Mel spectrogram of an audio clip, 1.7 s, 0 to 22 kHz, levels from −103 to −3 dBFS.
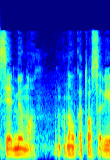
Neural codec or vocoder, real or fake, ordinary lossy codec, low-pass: none; real; MP3, 64 kbps; 10.8 kHz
